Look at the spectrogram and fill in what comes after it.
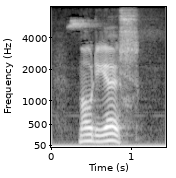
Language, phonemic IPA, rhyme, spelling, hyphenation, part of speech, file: Dutch, /ˌmoː.diˈøːs/, -øːs, modieus, mo‧di‧eus, adjective, Nl-modieus.ogg
- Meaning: 1. genteel (stylish, elegant) 2. fashionable (characteristic of or influenced by a current popular trend or style)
